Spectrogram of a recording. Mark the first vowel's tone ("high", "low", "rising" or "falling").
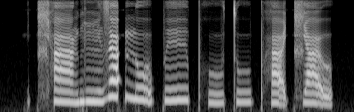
low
